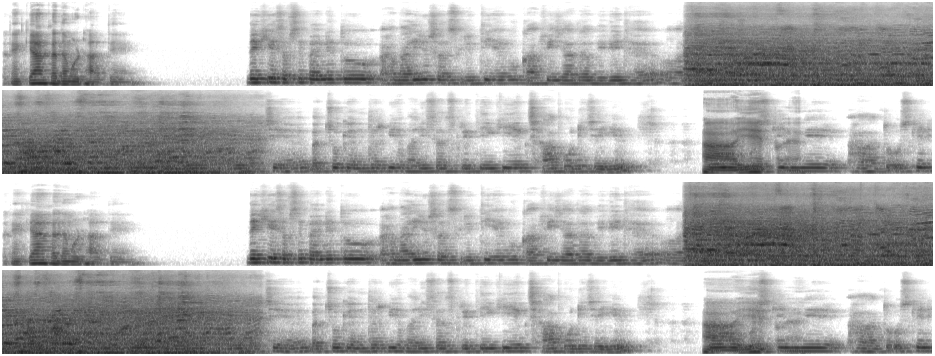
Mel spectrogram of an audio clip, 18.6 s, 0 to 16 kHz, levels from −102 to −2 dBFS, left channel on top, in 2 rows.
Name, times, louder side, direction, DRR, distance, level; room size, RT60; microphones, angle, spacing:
voice 1, 0.0-1.3 9.5-10.1 16.3-17.3, left 2 dB, 70° left, 8 dB, 0.7 m, -28 dB
voice 2, 2.4-8.6 9.1-15.6 16.3-18.6, equal, ahead, -2 dB, 2.1 m, -32 dB
sound 1, 6.8-11.9, right 2 dB, 50° right, 1.1 m, -22 dB
9.6 x 6.2 x 3.0 m, 0.44 s
head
